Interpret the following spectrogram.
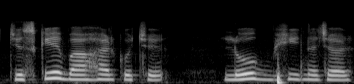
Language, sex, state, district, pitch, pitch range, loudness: Hindi, female, Bihar, Patna, 225 Hz, 215-230 Hz, -21 LUFS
